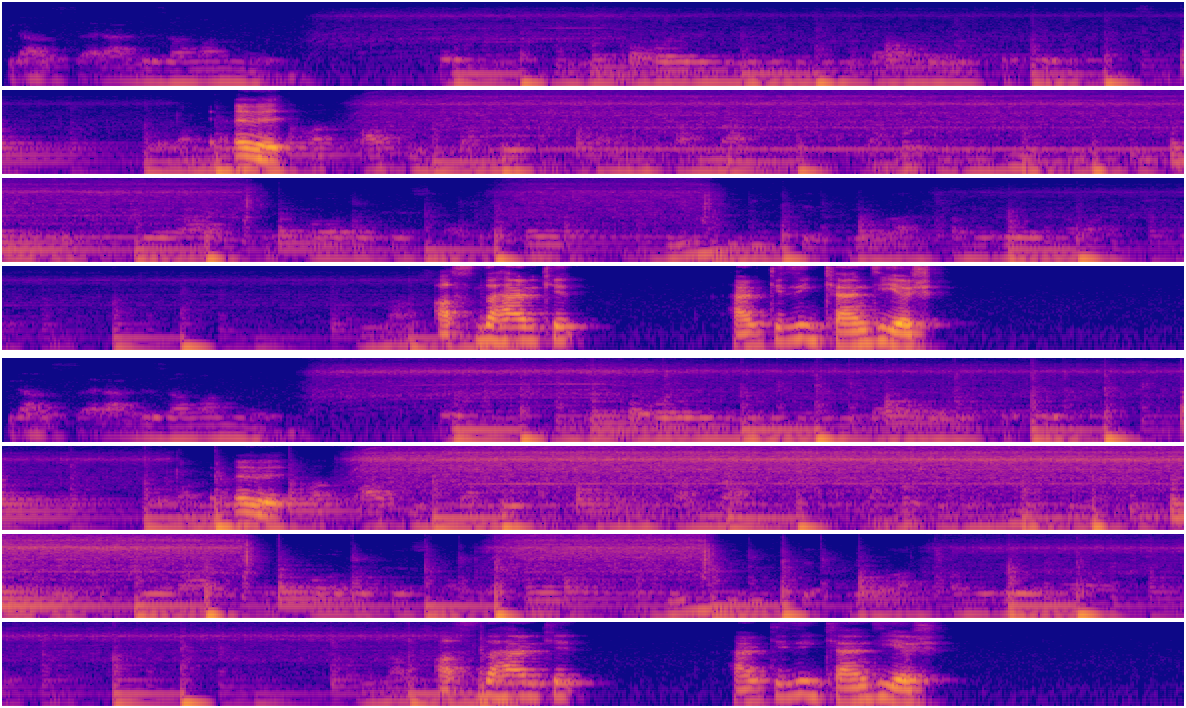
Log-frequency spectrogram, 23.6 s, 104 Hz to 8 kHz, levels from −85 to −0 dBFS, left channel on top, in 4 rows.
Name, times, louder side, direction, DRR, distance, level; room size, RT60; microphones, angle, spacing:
voice 1, 0.0-1.6 2.2-5.9 6.6-9.8 10.2-14.1 14.4-18.1 19.5-20.4, right 1 dB, 15° right, 3.1 m, -48 dB
sound 1, 1.5-6.8 7.6-13.1 14.2-15.4 16.4-20.1, right 10 dB, 90° right, 0.7 m, -43 dB
sound 2, 2.2-20.4, right 4 dB, 50° right, 0.3 m, -42 dB
voice 2, 19.9-20.6 21.4-22.4, left 4 dB, 50° left, 0.4 m, -26 dB
12.5 x 6.1 x 3.0 m
head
